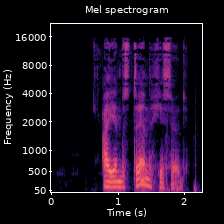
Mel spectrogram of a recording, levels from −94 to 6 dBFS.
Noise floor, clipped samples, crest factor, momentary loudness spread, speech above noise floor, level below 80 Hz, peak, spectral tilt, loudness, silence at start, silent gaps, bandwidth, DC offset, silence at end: -81 dBFS; under 0.1%; 20 dB; 11 LU; 55 dB; -56 dBFS; -8 dBFS; -5.5 dB/octave; -26 LUFS; 0.75 s; none; 16 kHz; under 0.1%; 0.3 s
